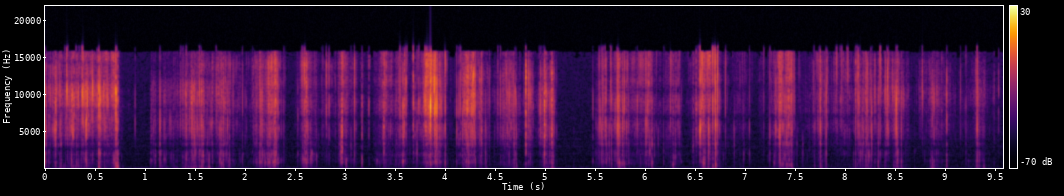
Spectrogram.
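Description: A bristle paintbrush brushes across clear plastic cling film stretched over a round microphone's grille. The result is a steady run of close, scratchy, crinkling swishes with bright hiss and soft low thumps, rising and falling in irregular strokes with brief quiet gaps.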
